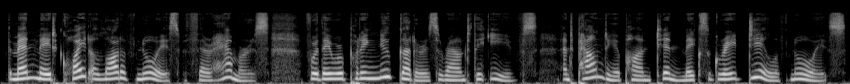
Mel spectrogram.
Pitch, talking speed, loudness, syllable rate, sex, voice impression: 235 Hz, 210 wpm, -18 LUFS, 5.5 syllables/s, female, very feminine, young, slightly adult-like, very thin, tensed, slightly powerful, slightly weak, slightly bright, slightly soft, clear, very fluent, slightly raspy, very cute, slightly intellectual, very refreshing, sincere, slightly calm, friendly, reassuring, very unique, elegant, very wild, sweet, lively, slightly kind, very strict, slightly intense, sharp, light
